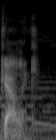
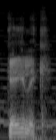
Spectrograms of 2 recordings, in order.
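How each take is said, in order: First: It is said with the Scottish pronunciation. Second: It is said with the Irish pronunciation. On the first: "in Scotland they say Gaelic" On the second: "in Ireland we would say Gaelic"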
